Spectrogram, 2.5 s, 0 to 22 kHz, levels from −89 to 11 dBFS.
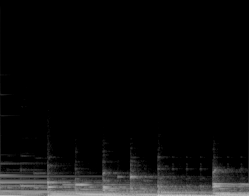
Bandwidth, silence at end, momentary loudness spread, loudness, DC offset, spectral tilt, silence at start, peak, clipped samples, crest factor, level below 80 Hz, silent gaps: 3.1 kHz; 0 s; 5 LU; -22 LUFS; under 0.1%; -12 dB/octave; 0 s; -6 dBFS; under 0.1%; 12 dB; -20 dBFS; none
